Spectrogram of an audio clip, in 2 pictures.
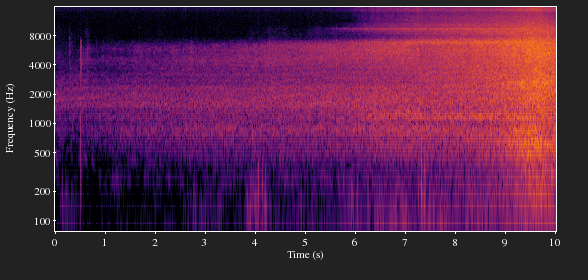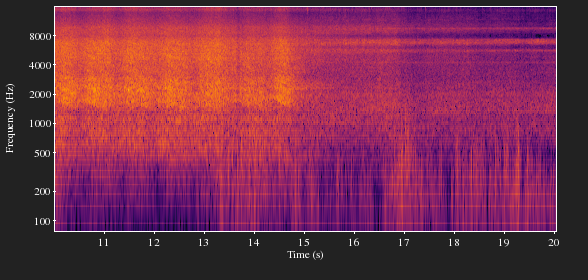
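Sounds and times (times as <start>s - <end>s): electric locomotive passing: 4.7s - 20.0s
train wheels clattering over rails: 6.3s - 17.0s.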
